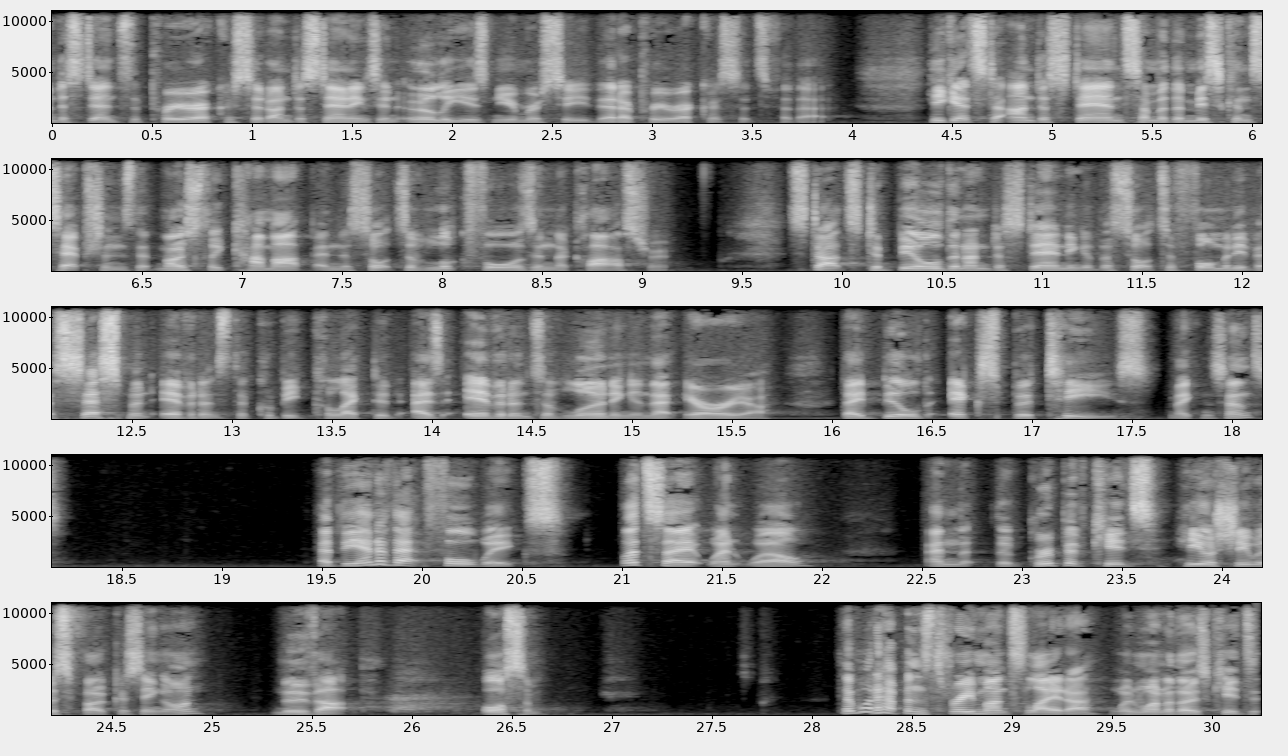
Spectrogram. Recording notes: from the 2019 uLead conference in Banff, Alberta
